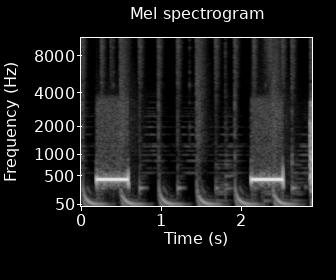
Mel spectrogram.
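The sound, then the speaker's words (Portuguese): Two short, steady telephone ringing-tone pulses from an outgoing call sound about two seconds apart, with rhythmic music running between them. “Então vamos ligar pra Caterine.”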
